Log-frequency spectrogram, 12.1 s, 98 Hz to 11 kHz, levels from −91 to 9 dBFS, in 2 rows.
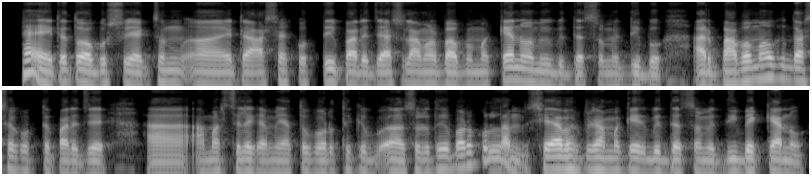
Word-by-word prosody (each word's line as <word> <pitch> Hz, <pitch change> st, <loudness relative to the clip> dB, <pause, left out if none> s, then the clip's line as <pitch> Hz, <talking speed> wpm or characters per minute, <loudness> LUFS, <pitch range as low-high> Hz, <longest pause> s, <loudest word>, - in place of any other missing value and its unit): হ্যাঁ। -, -, +6 dB
এটা -, -, 0 dB
তো -, -, +6 dB
অবশ্যই 115 Hz, +1 st, -3 dB
একজন 120 Hz, +5 st, -6 dB, 0.2 s
অ্যা 115 Hz, -, +1 dB, 0.2 s
এটা 110 Hz, +1 st, 0 dB
আশা 110 Hz, +3 st, -5 dB
করতেই 130 Hz, +2 st, -3 dB
পারে 110 Hz, -2 st, +4 dB
যে, -, -, +3 dB
আসলে 115 Hz, +1 st, -3 dB
আমার 110 Hz, 0 st, 0 dB
বাবা 110 Hz, 0 st, +3 dB
মা, -, -, -2 dB
কেন 145 Hz, 0 st, +6 dB
আমি 120 Hz, -1 st, -4 dB
ঐ -, -, -8 dB
বৃদ্ধাশ্রমে 100 Hz, 0 st, -5 dB
দিব। 105 Hz, -3 st, -5 dB, 0.4 s
আর -, -, +6 dB
বাবা 115 Hz, +3 st, +6 dB
মাও 160 Hz, +1 st, +4 dB
কিন্তু 145 Hz, -3 st, +2 dB
আশা 135 Hz, 0 st, -4 dB
করতে 115 Hz, -1 st, -7 dB
পারে 105 Hz, -1 st, +1 dB
যে, 105 Hz, -, +1 dB, 0.4 s
অ্যা 95 Hz, -, -1 dB, 0.3 s
আমার 115 Hz, +1 st, -4 dB
ছেলেকে 115 Hz, -1 st, -1 dB
আমি 110 Hz, 0 st, -6 dB
এত -, -, -23 dB
বড় 110 Hz, 0 st, -2 dB
থেকে 120 Hz, 0 st, -9 dB, 0.2 s
অ্যা 115 Hz, -, +3 dB
ছোট 120 Hz, -, -4 dB
থেকে 135 Hz, 0 st, 0 dB
বড় 145 Hz, -, +3 dB
করলাম। 120 Hz, -1 st, +1 dB, 0.2 s
সে -, -, 0 dB
আবার 130 Hz, 0 st, +4 dB, 0.3 s
আমাকে 120 Hz, 0 st, -2 dB
বৃদ্ধাশ্রমে 110 Hz, -1 st, -2 dB
দিবে 115 Hz, +1 st, +1 dB
কেন? 115 Hz, -2 st, +4 dB
115 Hz, 230 wpm, -23 LUFS, 110-120 Hz, 0.4 s, হ্যাঁ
